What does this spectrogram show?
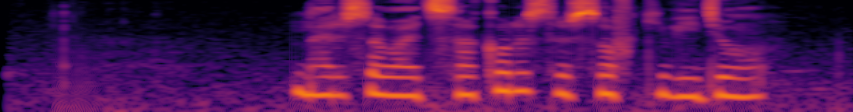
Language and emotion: Russian, neutral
